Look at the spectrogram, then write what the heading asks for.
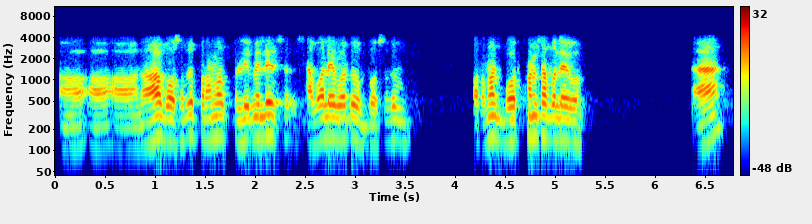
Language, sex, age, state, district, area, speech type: Assamese, male, 45-60, Assam, Lakhimpur, rural, conversation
